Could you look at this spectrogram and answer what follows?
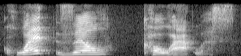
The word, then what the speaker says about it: Quetzalcoatlus: Quetzalcoatlus.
